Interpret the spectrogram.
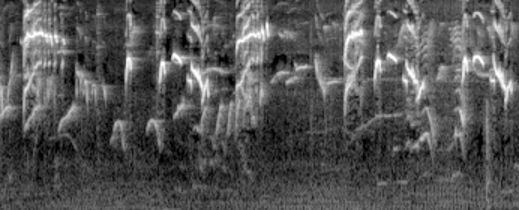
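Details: Emotional, persistent singing of an oriental magpie-robin, used to goad other magpie-robins: loud clustered phrases of high whistles and buzzy slurs separated by short pauses, over a soft low hum.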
